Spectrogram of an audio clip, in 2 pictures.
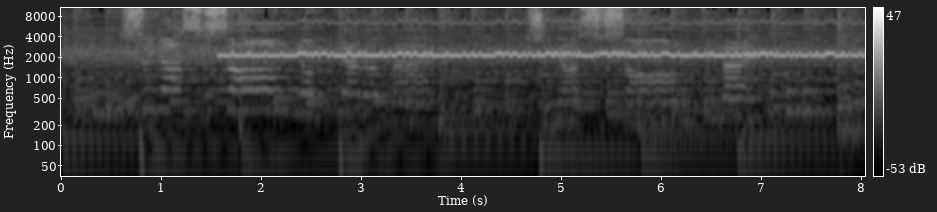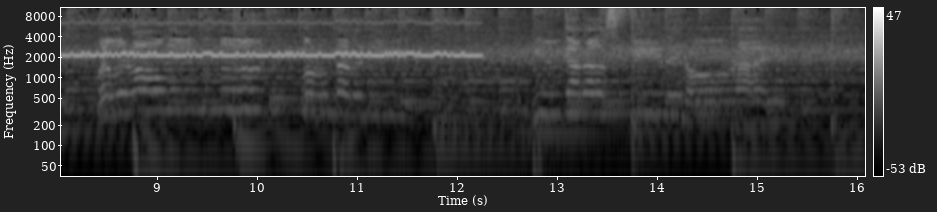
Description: RTTY (45.45 baud, 170 Hz shift), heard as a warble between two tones, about 2200 Hz centre, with radio static and a narrow filter. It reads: CQ CQ CQ DE K9KQF K9KQF K9KQF PSE K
